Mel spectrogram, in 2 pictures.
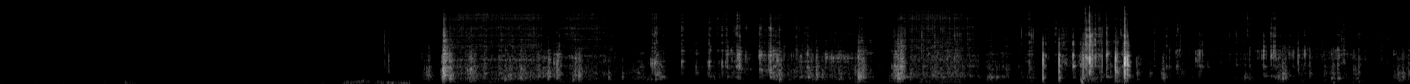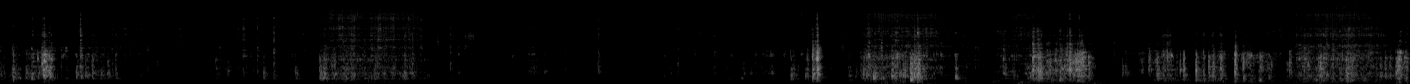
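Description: Clear plastic insect boxes being handled: irregular clattering and rustling that starts a few seconds in and comes in bursts with short pauses.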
